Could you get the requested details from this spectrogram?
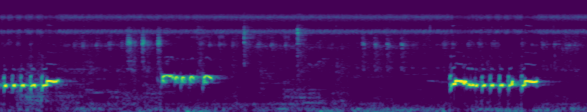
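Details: Zebra dove (perkutut/merbok) of the udanmas silver line, singing a melodious rhythm used to prompt other zebra doves to sing. Three short trilled, bubbling coo phrases, each under a second, over a steady high electronic whine and faint background chatter.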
